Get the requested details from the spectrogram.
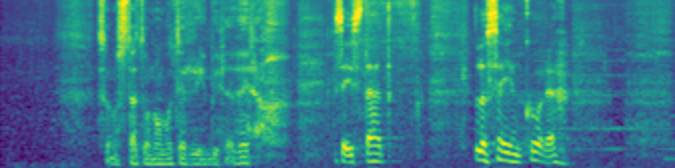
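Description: A man speaks weakly and hoarsely, close by.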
